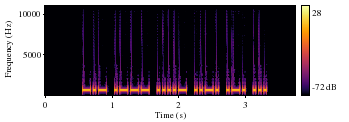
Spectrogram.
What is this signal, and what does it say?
Morse code, heard as a keyed tone, about 31 wpm, 700 Hz. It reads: KJ4FRS
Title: USA Call Signs - 6 Characters - Repeated 3x - 30wpm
